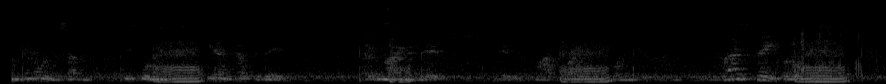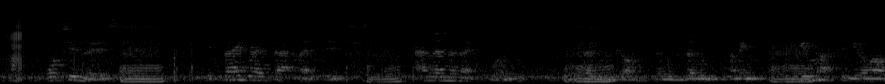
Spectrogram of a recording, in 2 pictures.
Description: Chloe my three month old pug snoring. Cutest thing ever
